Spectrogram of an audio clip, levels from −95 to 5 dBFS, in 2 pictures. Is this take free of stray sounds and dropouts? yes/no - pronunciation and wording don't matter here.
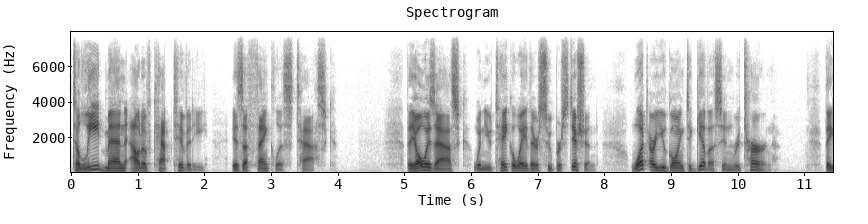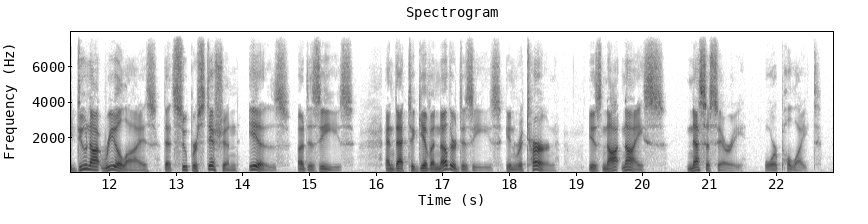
yes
